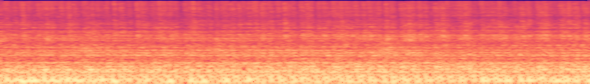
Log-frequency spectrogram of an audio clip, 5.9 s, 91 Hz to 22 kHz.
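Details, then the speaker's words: 1972 Ford Mustang Mach 1 with rebuilt 351 Cleveland Cobra Jet V8, Wolverine Blue Racer cam (510 intake/536 exhaust lift, 290 duration), after rebuild: deep, lumpy, evenly firing idle, no knocks or misses, healthy. "So it's got the Wolverine Blue Racer cam in it, and here are the cam specs."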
